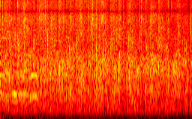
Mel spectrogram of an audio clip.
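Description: A comedy show crowd breaks into dense, continuous applause that holds steady and loud for the whole stretch, with a voice faintly audible underneath.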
